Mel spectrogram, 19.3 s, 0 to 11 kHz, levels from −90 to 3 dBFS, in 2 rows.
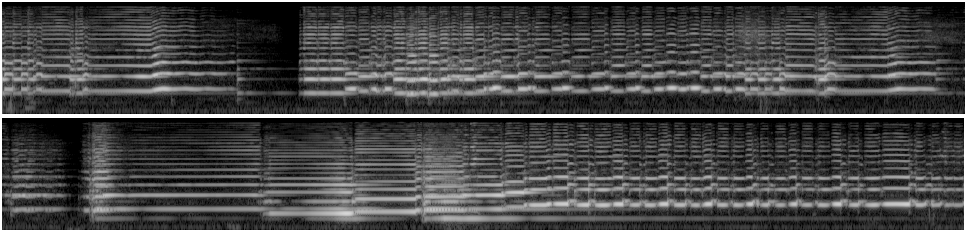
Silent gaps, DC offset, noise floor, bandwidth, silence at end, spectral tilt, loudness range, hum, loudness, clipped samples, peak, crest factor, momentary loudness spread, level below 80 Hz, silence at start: none; under 0.1%; -61 dBFS; 10 kHz; 0 s; -1 dB/octave; 8 LU; none; -26 LUFS; under 0.1%; -10 dBFS; 16 dB; 14 LU; -74 dBFS; 0 s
